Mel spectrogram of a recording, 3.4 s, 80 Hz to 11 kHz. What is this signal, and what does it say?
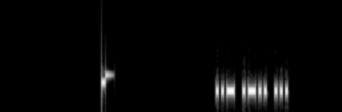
Morse code, heard as a keyed tone, about 47 wpm, 700 Hz. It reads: ULS
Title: USA Call Sign Postfixes - 3 Letters 45wpm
